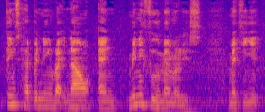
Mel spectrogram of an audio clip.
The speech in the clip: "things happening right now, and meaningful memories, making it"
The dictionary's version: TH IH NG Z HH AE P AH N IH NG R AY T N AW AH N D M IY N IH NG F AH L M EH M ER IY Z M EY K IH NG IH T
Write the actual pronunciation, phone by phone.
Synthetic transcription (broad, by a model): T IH NG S HH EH P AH N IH NG R AY T N AW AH N M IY N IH F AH L M EH M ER IY S M EY K IH NG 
